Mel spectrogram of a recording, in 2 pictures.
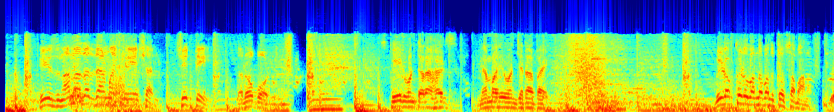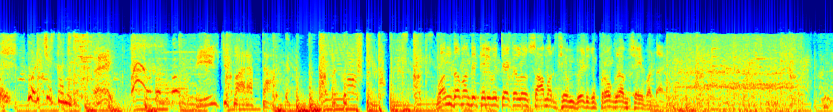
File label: Robo Dialogue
